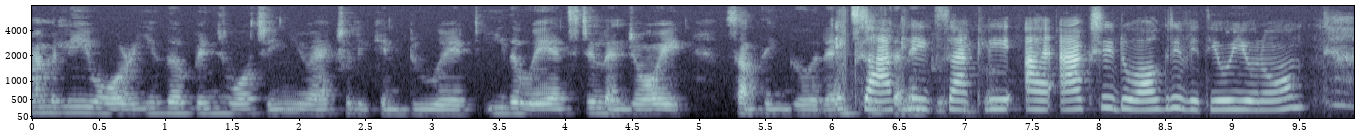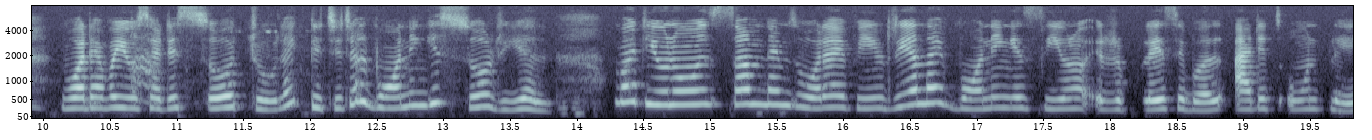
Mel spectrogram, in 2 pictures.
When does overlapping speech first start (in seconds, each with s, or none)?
6.0 s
